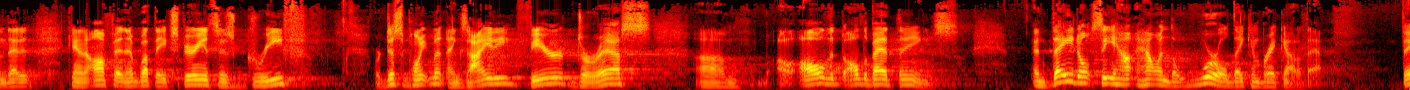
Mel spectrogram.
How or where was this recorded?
large echoing room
